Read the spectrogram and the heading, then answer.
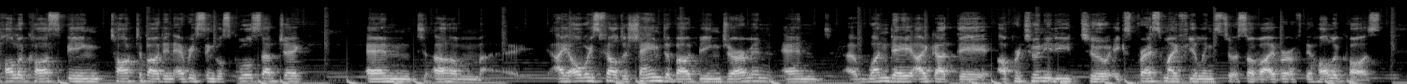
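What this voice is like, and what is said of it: German accent. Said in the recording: “as you can hear from my accent, that I'm originally from Germany”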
